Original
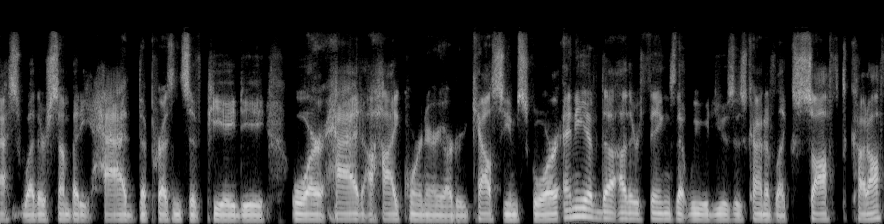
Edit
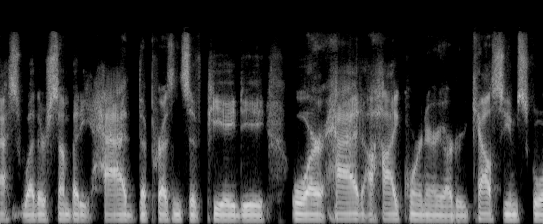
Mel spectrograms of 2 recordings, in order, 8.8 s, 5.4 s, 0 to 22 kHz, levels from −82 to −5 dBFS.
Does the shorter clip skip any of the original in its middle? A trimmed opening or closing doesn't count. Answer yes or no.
no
